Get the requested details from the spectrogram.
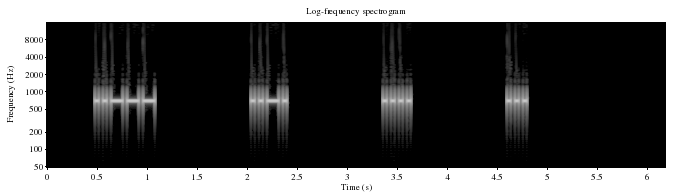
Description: Morse code, heard as a keyed tone, about 30 wpm, spaced as for 8 wpm, 700 Hz. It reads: 2FHS
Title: USA Call Signs - 5 Characters - 8x Character Spacing - 30wpm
